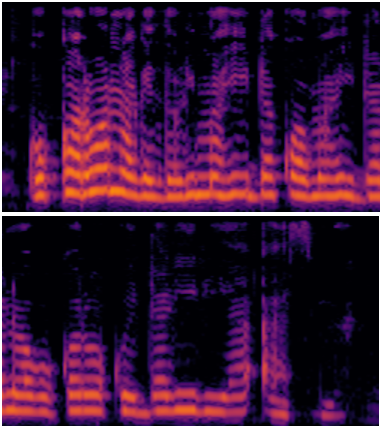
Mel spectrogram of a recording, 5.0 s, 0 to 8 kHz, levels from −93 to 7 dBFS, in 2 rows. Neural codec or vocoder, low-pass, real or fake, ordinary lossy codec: none; 7.2 kHz; real; none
